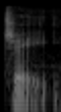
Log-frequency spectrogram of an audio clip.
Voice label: "zhei3", chinois; Cours-de-Chinois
